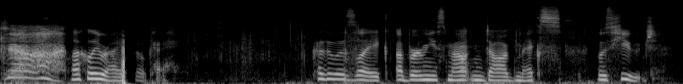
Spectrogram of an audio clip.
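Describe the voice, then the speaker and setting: Against noticeable background noise, a woman with a Wisconsin accent speaks fairly slowly at a medium pitch with ordinary pitch variation. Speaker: vlogger. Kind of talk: casual vlog narration. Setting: outdoors on a trail. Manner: casual, chatty.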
